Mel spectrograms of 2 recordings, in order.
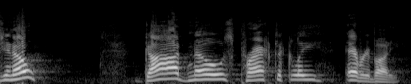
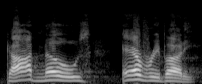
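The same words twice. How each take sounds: First: Comedian's punchline with "practically" set apart before "everybody"; raised, louder opening on "You know", then "God knows practically everybody" spaced out; Jack Benny. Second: Firm, louder "God knows everybody", no hedge; emphatic correction. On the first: Retold or imitated. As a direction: deliver "practically everybody" as a retold comic punchline, pausing between the words. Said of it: "in true Benny form". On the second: Real, not acted. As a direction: set "everybody" apart after a short pause and stress it. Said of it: "there's no practically about it".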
